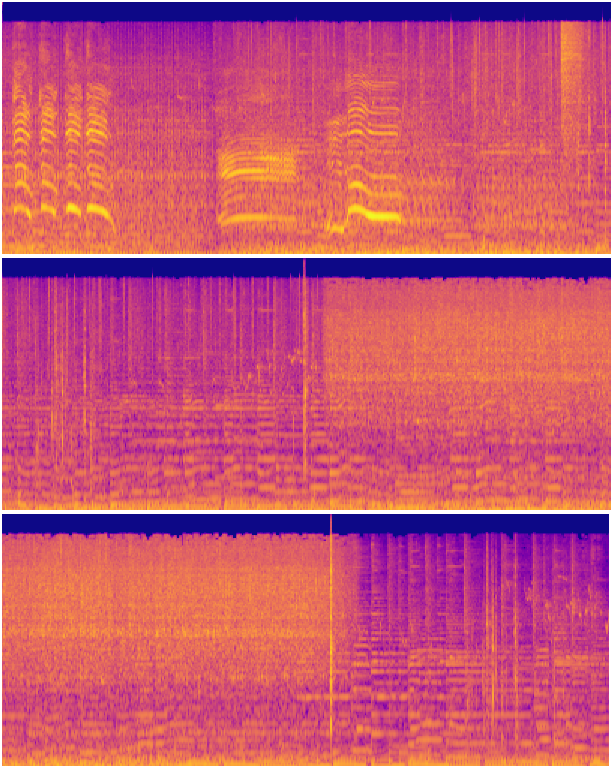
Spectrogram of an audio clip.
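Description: Background music with a steady beat throughout. About twelve seconds in, a switch clicks on a toy water tanker's mini water pump, and a steady hiss of spraying runs for about eight seconds until a second click.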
